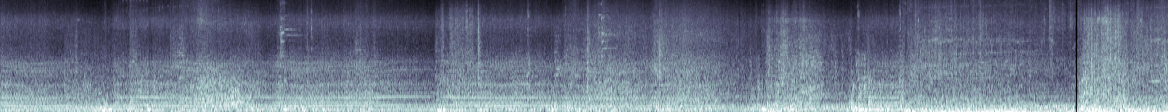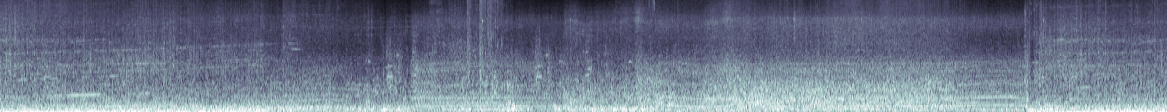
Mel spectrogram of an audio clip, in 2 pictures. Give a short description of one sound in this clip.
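Tyres crunch and skid on dirt and gravel.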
